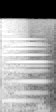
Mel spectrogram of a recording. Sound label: dog only hedgehog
